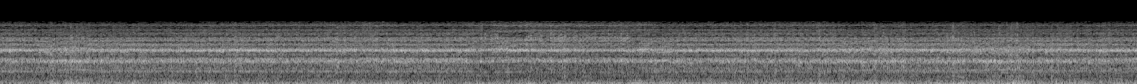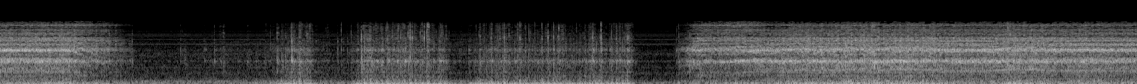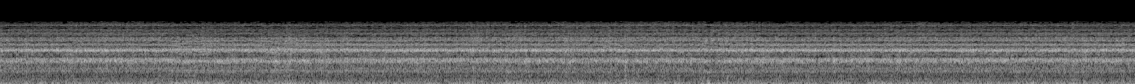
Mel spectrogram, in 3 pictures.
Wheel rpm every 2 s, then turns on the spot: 160, 160, 160, 160, 160, 160, 30, 10, 20, 100, 160, 160, 160, 160, 160, 160, 160.
14-18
